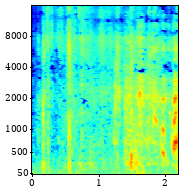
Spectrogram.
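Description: A carp slapping and flapping on wet grass at the water's edge, a series of knocks with one sharp slap about half a second in. Near the end it slips into the shallows and starts splashing.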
